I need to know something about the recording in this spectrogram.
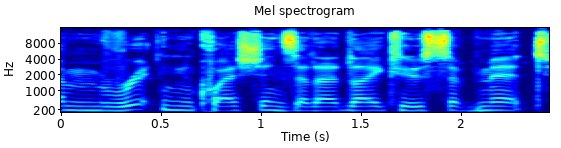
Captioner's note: speaking French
